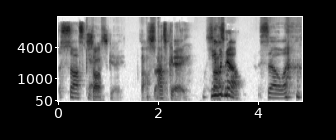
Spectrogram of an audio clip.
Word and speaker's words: Sasuke: Dr. Applesauce says it's pronounced Sasuke.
